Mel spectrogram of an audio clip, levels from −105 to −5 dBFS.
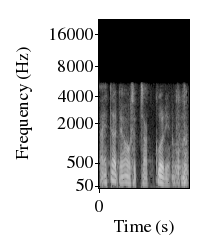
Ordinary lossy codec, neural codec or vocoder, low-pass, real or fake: none; codec, 16 kHz, 1.1 kbps, Voila-Tokenizer; 5.4 kHz; fake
